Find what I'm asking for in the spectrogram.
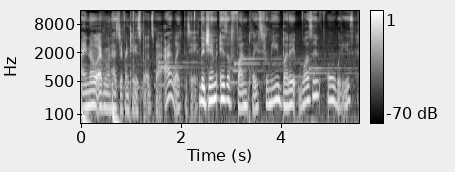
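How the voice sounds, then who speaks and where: Over music in the background, a woman talks at a fairly quick pace in an upbeat tone. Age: 20s. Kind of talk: casual vlog voice-over.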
